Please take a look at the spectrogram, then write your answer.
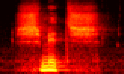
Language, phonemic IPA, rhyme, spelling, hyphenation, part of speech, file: Dutch, /smɪts/, -ɪts, Smits, Smits, proper noun, Nl-Smits.ogg
- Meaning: a surname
